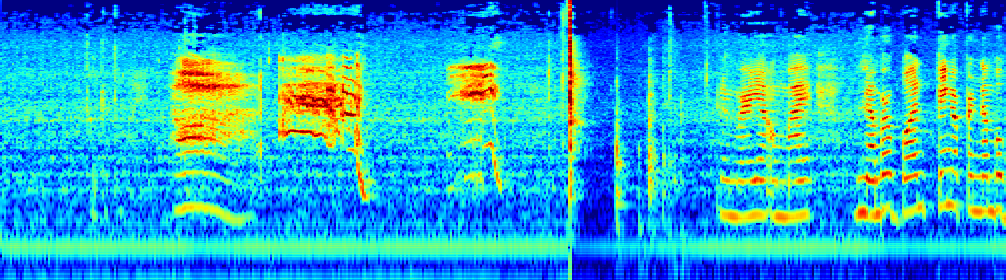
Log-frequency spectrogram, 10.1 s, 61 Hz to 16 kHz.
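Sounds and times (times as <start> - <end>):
woman squealing: 1.7 - 3.8, 4.5 - 5.1.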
